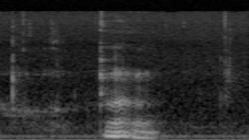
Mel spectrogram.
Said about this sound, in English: Just a second, let me sip my tea.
